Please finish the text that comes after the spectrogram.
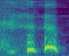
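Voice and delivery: high laugh bursting out; sudden high giggle; burst of high laughter. Real, not acted. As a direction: laugh at the mess. Jute falls off wire.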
